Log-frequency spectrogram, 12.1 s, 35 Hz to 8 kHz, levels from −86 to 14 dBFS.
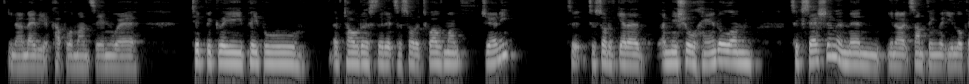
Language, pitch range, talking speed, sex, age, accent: English, 120-140 Hz, 200 wpm, male, 20-39, Australian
